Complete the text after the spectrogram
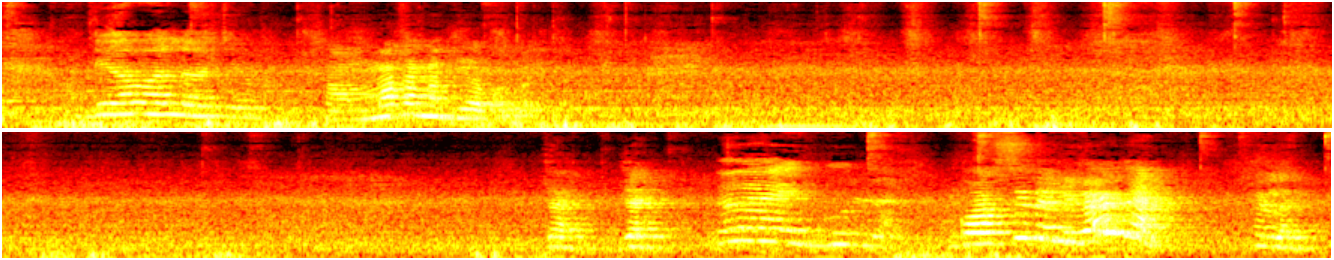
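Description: A young woman speaks gently and playfully to a toddler close by.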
